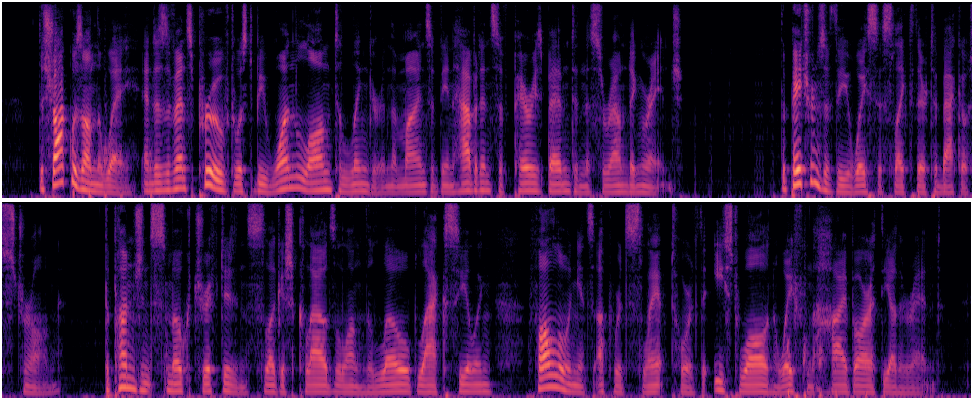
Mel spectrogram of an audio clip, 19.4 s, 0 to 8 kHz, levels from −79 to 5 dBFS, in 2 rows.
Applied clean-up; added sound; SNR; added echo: none; Whoosh, swoosh, swish; 14 dB; none.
